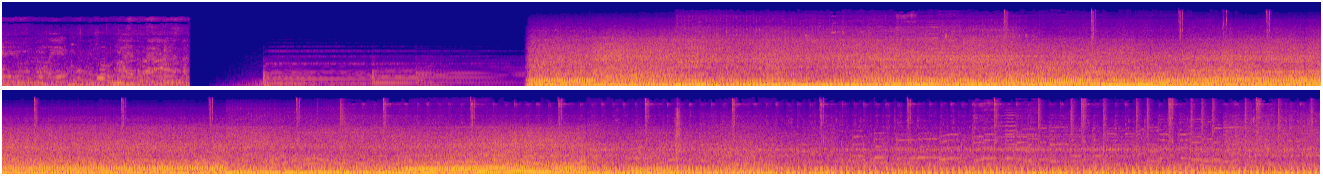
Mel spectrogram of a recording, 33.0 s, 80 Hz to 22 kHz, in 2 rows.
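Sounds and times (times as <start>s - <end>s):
quad bike engine running: 6.6s - 32.9s.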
